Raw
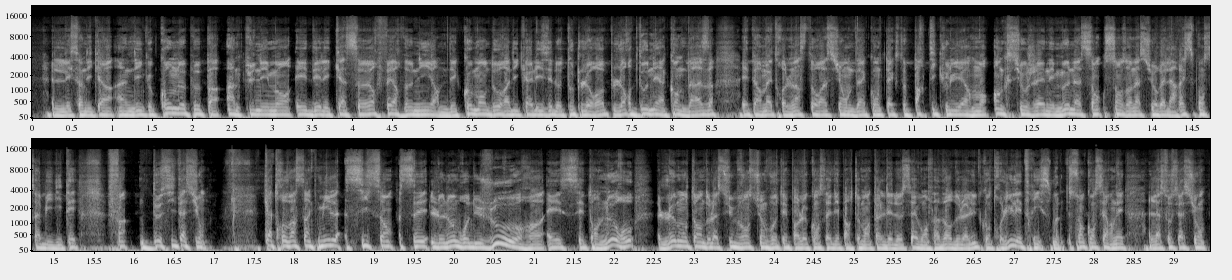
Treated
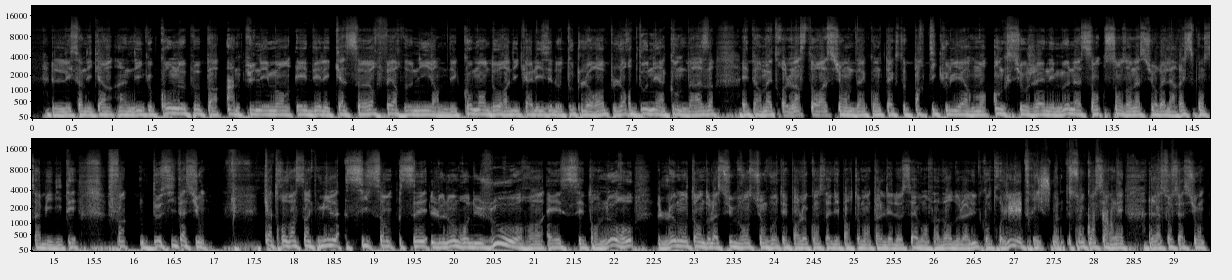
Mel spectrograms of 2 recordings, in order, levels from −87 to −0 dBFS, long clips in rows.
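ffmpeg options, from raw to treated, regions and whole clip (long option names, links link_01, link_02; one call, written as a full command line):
ffmpeg -i in.wav -filter_complex "[0:a]asettb=1/sr,asplit=3[link_01][link_02][link_03];[link_01]atrim=end=9.284[link_04];[link_02]atrim=start=9.28:end=10.04,asetpts=PTS-STARTPTS,afade=type=in:duration=0.004:curve=qsin,afade=type=out:start_time=0.756:duration=0.004:curve=qsin,highpass=210,bandreject=frequency=6100:width=9.7[link_05];[link_03]atrim=start=10.036[link_06];[link_04][link_05]acrossfade=duration=0.004:curve1=hsin:curve2=qsin[link_07];[link_07][link_06]acrossfade=duration=0.004:curve1=qsin:curve2=hsin,asettb=1/sr,asplit=3[link_08][link_09][link_10];[link_08]atrim=end=26.824[link_11];[link_09]atrim=start=26.82:end=29.08,asetpts=PTS-STARTPTS,afade=type=in:duration=0.004:curve=qsin,afade=type=out:start_time=2.256:duration=0.004:curve=qsin,highpass=frequency=70:width=0.5412,highpass=frequency=70:width=1.3066,acontrast=47,aeval=exprs='0.251*(abs(mod(val(0)/0.251+3,4)-2)-1)':channel_layout=same[link_12];[link_10]atrim=start=29.076[link_13];[link_11][link_12]acrossfade=duration=0.004:curve1=hsin:curve2=qsin[link_14];[link_14][link_13]acrossfade=duration=0.004:curve1=qsin:curve2=hsin,afwtdn=0.0794,equalizer=frequency=125:width_type=o:width=1:gain=-8,equalizer=frequency=500:width_type=o:width=1:gain=-10,equalizer=frequency=1000:width_type=o:width=1:gain=-10,equalizer=frequency=2000:width_type=o:width=1:gain=8,equalizer=frequency=8000:width_type=o:width=1:gain=8,alimiter=level_in=0.5dB:limit=-24dB:level=0:latency=1:release=336,volume=-0.5dB" out.wav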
